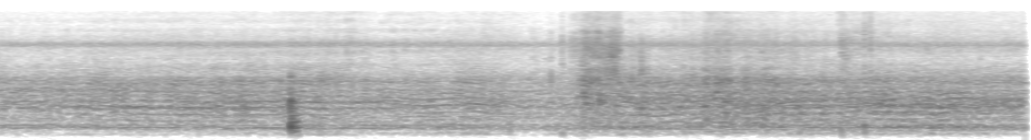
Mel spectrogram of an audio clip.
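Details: Italian honey bees at an opened hive, returning with heavy loads of pollen; a steady, many-layered humming drone of wings holds throughout, with a brief sharp tap near the start and slightly louder buzzing passes in the second half.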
